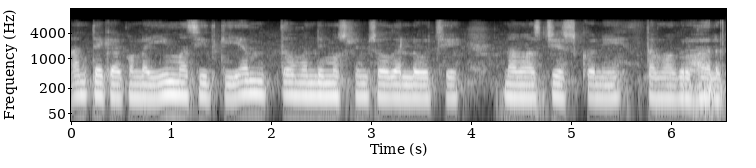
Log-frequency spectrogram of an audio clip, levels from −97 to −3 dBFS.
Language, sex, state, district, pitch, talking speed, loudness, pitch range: Telugu, male, Andhra Pradesh, Anantapur, 125 Hz, 120 wpm, -15 LUFS, 120-135 Hz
